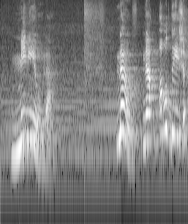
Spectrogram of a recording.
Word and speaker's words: minneola: Dit is een miniola. En geen menola of meonalia. Ik weet niet wat ik allemaal al heb gehoord, maar een miniola.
